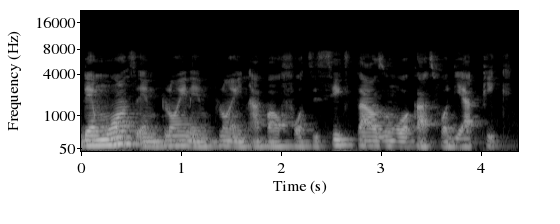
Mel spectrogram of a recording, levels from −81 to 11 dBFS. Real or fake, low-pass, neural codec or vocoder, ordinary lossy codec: real; none; none; none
